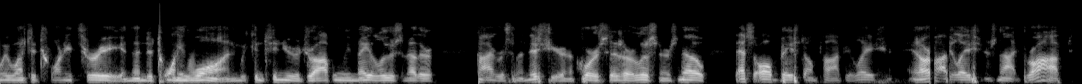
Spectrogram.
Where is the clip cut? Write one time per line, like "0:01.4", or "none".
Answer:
none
